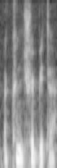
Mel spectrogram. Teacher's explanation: notice here how you have the stress in the middle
